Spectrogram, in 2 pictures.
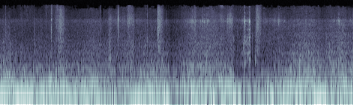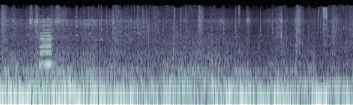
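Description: Steady low rumble of road and engine noise inside the cabin of a Hyundai Creta being driven. A vehicle horn toots briefly about eight seconds in.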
